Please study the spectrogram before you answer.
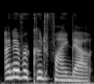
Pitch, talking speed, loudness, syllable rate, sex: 245 Hz, 315 wpm, -18 LUFS, 7.1 syllables/s, female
